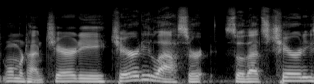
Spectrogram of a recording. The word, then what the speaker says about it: Laser: more time charity charity lasser so that's charity spelled like the pure love of jesus pure love jesus lasser l-a-s-e-r okay spelled like laser pronounced lasser okay um look truly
